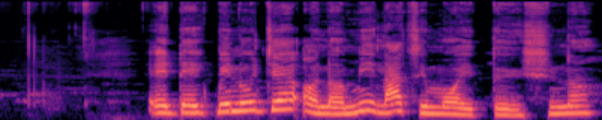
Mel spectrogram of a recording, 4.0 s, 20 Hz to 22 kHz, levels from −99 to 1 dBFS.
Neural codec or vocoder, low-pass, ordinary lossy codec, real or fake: vocoder, 48 kHz, 128 mel bands, Vocos; none; none; fake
